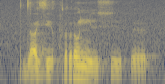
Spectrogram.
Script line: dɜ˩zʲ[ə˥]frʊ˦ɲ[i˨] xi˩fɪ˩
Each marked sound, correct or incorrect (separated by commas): incorrect, incorrect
